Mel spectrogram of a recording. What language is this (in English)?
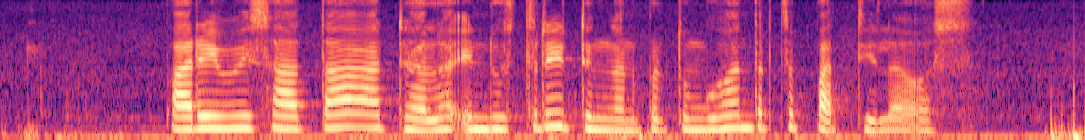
Javanese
